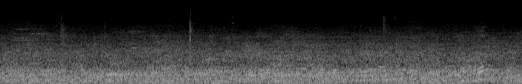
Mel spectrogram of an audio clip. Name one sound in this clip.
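A middle-aged man speaks steadily into a microphone, heard through loudspeakers in a large echoing hall.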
